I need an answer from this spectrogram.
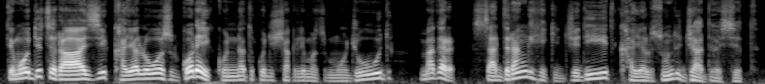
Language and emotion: Kashmiri, neutral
